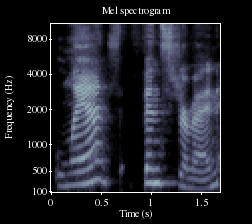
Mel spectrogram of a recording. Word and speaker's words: Lance Fensterman: Lance Fensterman. And did I say that right, Lance? You totally said it right.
